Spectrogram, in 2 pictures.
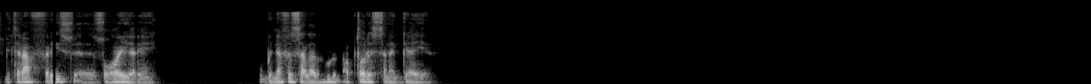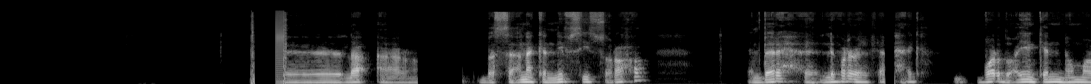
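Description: At 0.52 s the speech briefly vanishes in a digital broadcast dropout. The receiver muted for about 32 ms, with an 8 ms fade at each edge, which fits losing a single frame whose data failed to arrive intact. The same hole returns at 9.35 s, 15.08 s and 19.75 s, lasting 96 ms, 448 ms and 96 ms. Those lengths are whole multiples of 32 ms, pointing to three, fourteen and three lost frames. Each gap is dead silence with soft edges and no click or hum, and the speech resumes further along rather than picking up where it stopped.

Between 13.42 and 13.77 s comes a cable pulled and plugged in, heard quite differently. A pop opens roughly 300 ms of near silence, then about 77 ms of 50 Hz mains buzz as only the plug tip makes contact, and a second pop brings the speech back. The pops and the buzz set it apart from the clean, faded muting of the dropouts.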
